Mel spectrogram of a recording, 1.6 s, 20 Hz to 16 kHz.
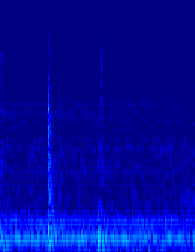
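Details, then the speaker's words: Planar/Autoterm 2D 12V diesel heater, first run in a Microlite Cargolite camper's underfloor box: soft, evenly spaced pump thumps about every half second as it primes. Fuel not yet visibly drawn and owner hopes it isn't a leak. Normal priming. "now I'm not seeing a draw fuel yet hopefully that doesn't mean a leak but that thumping is the pump it's moving fuel"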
